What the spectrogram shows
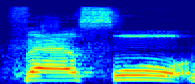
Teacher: Fa-nya tetap tipis, shad-nya tebal. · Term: huruf tebal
